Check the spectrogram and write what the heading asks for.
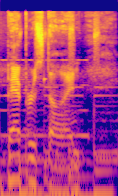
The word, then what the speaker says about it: Peppersteen: we mispronounced his name apparently his name is izzy pepperstein not pepper stein the letter states their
